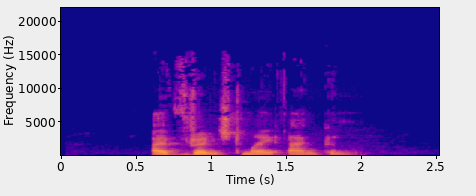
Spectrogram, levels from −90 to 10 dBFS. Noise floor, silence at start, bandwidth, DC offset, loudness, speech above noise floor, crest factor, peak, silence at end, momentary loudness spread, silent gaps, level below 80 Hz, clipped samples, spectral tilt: -73 dBFS; 0.6 s; 15.5 kHz; under 0.1%; -20 LUFS; 54 dB; 20 dB; -2 dBFS; 0.6 s; 12 LU; none; -62 dBFS; under 0.1%; -5.5 dB/octave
